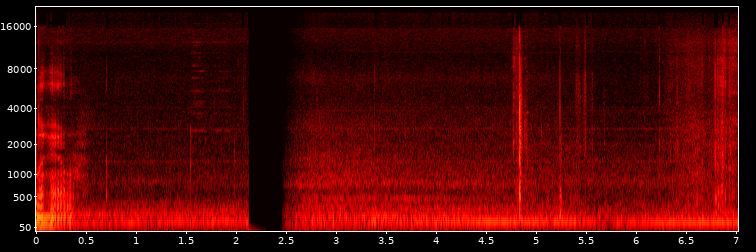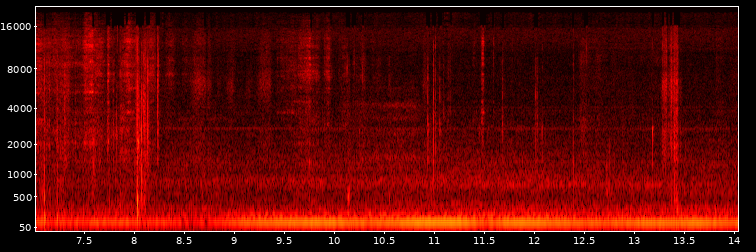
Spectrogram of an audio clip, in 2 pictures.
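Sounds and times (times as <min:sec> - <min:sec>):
metal scrape: 0:06.3 - 0:10.8.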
